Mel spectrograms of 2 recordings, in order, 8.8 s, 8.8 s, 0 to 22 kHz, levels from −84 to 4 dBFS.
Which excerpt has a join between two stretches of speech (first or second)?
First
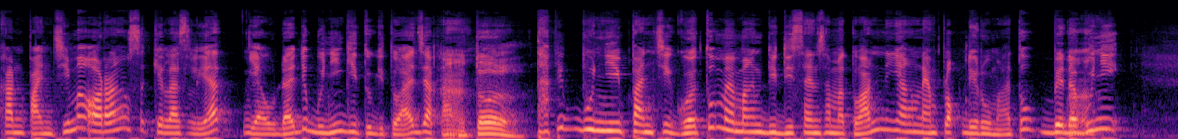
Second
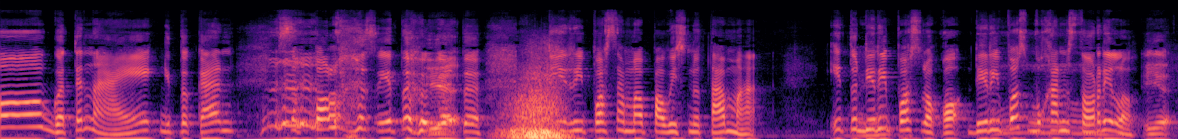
second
